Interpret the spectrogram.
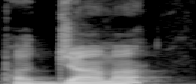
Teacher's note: sometimes, like pajama, it is unstressed, stressed, unstressed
